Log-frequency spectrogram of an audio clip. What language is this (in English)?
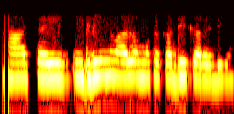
Sindhi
